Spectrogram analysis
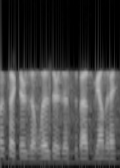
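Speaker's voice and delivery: ordinary talk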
